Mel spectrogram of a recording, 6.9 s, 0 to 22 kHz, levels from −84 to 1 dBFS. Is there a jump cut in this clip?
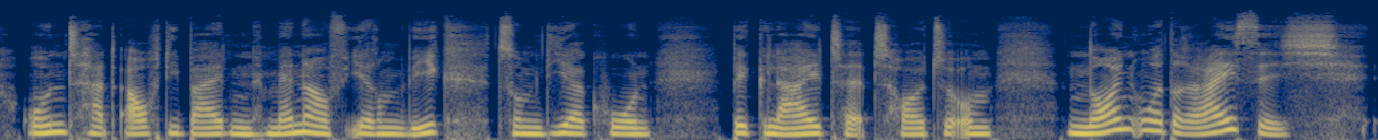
no; 0 cuts

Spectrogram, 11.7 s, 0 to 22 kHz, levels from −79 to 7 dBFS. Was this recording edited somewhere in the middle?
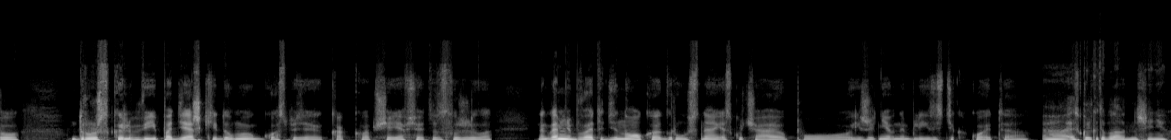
no; 0 cuts

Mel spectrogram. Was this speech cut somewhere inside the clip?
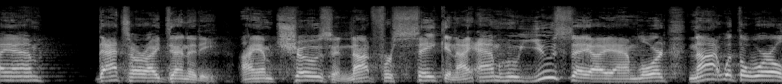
no; 0 cuts

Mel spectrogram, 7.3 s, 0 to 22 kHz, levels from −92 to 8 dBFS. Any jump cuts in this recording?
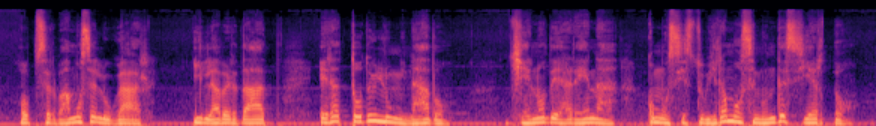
no; 0 cuts

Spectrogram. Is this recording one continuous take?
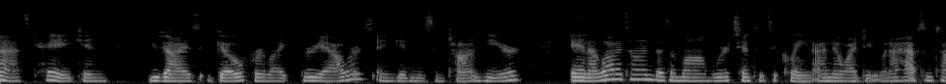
yes; 0 cuts

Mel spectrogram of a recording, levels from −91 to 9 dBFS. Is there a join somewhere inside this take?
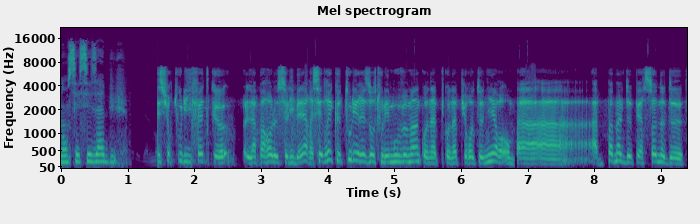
yes; 4 cuts; at 2.0 s, 4.7 s, 5.7 s, 6.8 s

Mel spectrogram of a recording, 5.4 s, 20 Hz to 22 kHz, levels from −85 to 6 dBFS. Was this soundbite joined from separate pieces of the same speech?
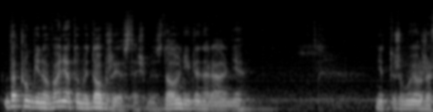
no; 0 cuts

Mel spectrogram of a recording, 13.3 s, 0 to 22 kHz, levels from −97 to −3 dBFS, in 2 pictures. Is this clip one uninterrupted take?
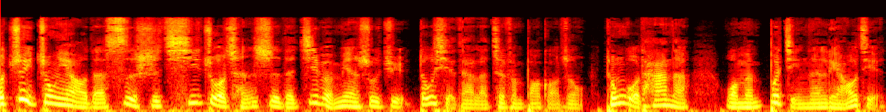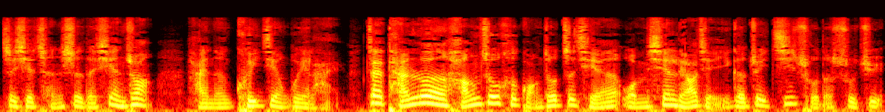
no; 2 cuts; at 4.4 s, 9.3 s

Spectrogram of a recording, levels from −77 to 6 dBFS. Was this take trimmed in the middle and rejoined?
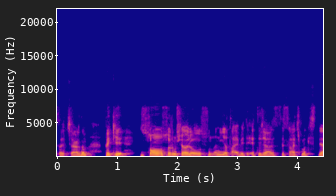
no; 0 cuts

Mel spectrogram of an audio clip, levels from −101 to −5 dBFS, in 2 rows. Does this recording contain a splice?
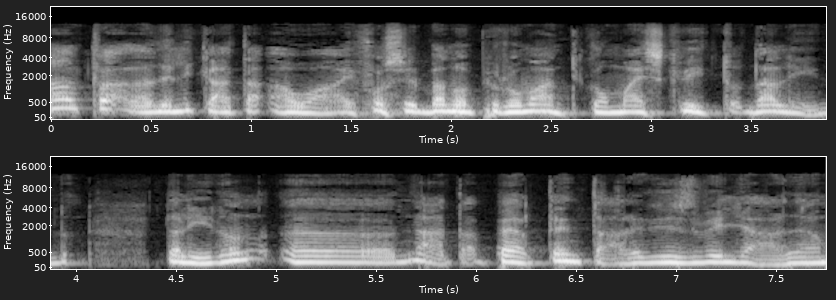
no; 0 cuts

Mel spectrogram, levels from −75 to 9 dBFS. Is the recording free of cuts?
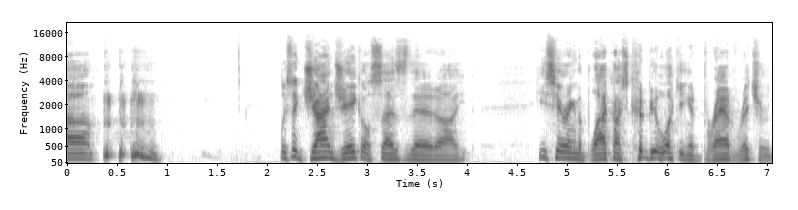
yes; 0 cuts

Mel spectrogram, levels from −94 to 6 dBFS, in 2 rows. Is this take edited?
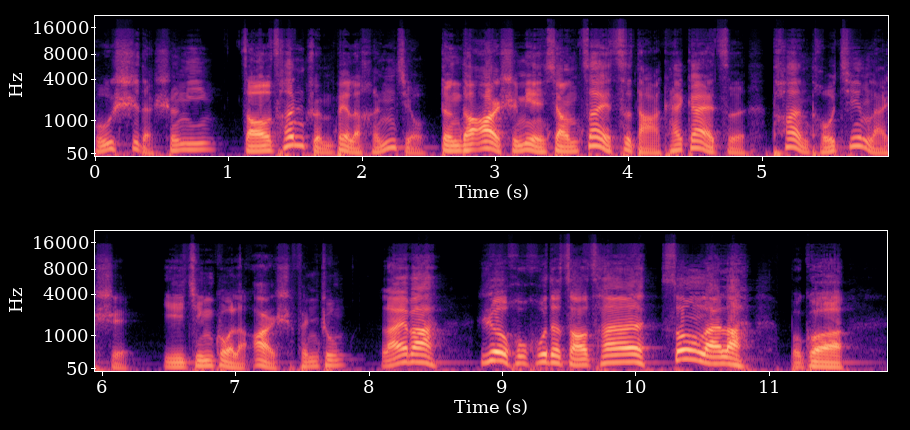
yes; 4 cuts; at 1.0 s, 2.6 s, 6.4 s, 8.0 s

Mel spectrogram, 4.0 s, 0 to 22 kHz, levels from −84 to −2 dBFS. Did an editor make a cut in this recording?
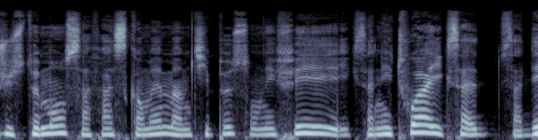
no; 0 cuts

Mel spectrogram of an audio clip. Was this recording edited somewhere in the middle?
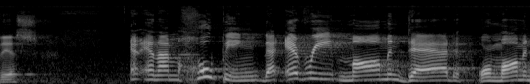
no; 0 cuts

